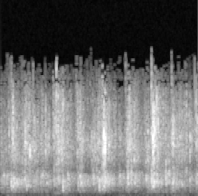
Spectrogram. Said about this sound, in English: So yeah, you can clap for that.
